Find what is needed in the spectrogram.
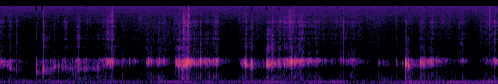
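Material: Plastic.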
